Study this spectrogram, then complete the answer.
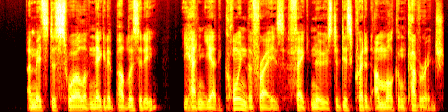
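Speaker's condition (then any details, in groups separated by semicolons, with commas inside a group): No condition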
